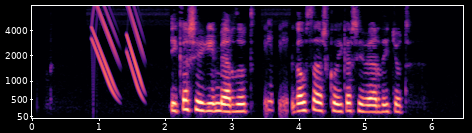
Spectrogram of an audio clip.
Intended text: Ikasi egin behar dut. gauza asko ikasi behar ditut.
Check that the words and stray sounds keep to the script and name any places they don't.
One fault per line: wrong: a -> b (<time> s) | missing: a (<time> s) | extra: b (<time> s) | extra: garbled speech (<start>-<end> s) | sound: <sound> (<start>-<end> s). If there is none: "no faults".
sound: chirp (0.9-1.8 s)
sound: laugh (3.5-3.9 s)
